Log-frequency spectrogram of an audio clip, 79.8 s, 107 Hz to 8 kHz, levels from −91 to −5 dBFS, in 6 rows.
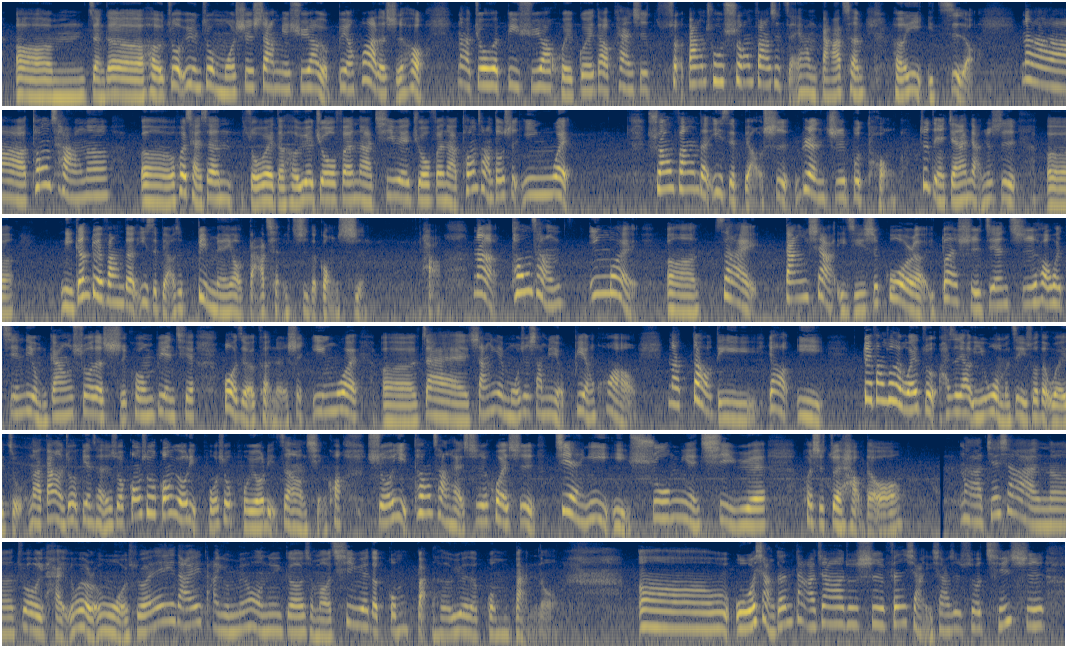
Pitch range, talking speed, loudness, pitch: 180-255 Hz, 215 characters per minute, -29 LUFS, 210 Hz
